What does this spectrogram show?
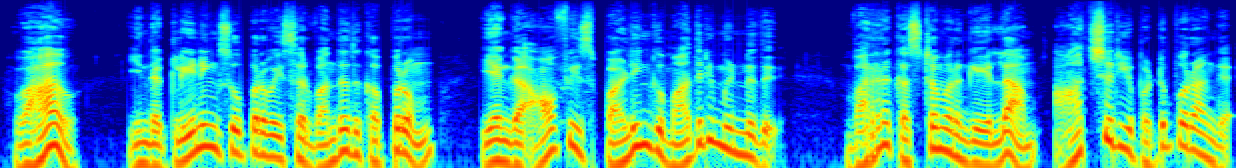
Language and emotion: Tamil, surprised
